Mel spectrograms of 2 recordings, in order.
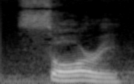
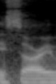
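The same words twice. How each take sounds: First: Canadian "sorry" with a rounded first vowel; very Canadian accent. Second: Said in the usual way. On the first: Shown as a demonstration. Streamer showing how it is said, Canadian accent on "sorry". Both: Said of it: "with the very Canadian accent".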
